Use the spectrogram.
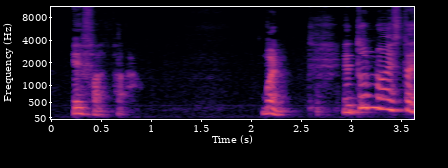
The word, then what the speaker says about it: Efata: Generalmente se pronuncia éfata en castellano, pero está escrito en griego con una T, pero es una T aspirada, es una TH, como en el inglés. Por eso debe pronunciarse así, éfata.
